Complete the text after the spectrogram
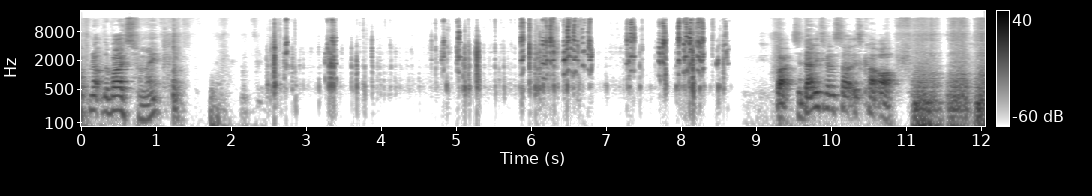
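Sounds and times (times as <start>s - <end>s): vise clicks scrapes and knocks: 2.4s - 8.7s.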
